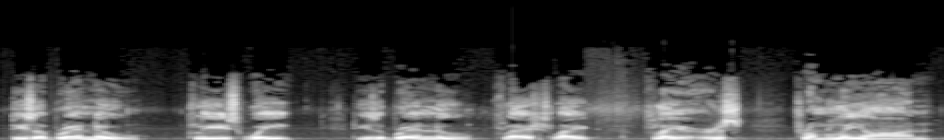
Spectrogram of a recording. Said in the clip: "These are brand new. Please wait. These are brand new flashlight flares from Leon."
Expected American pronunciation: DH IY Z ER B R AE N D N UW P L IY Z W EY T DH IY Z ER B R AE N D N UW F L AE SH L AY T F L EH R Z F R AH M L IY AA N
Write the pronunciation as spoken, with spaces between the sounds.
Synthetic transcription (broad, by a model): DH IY Z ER B R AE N N UW P L IY Z W EY T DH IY Z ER B R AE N N UW F L AE SH L AY T F L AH R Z F R AH M L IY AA N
